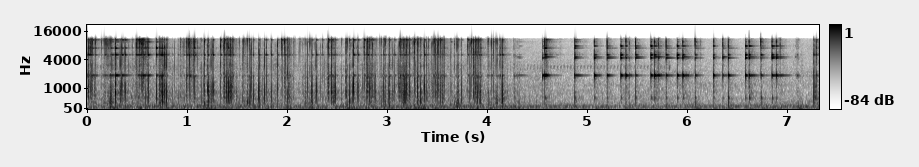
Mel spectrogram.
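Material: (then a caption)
Glass. Long black nails tap and scratch an empty tall cut-crystal tumbler lying on its side on a towel. Dense, bright scratching and rapid clicking fill the first four seconds, followed by separate sharp taps, each with a brief high glassy ring.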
